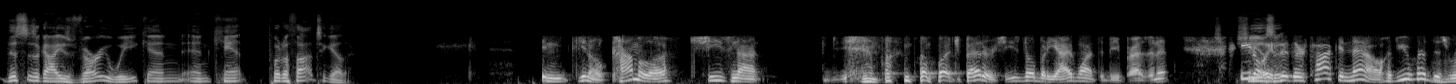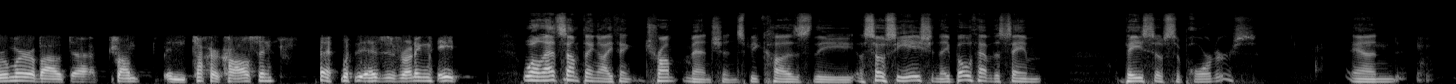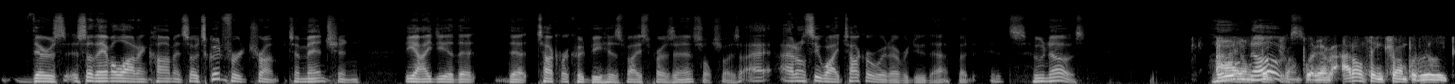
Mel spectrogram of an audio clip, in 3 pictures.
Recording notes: take a few more phone calls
